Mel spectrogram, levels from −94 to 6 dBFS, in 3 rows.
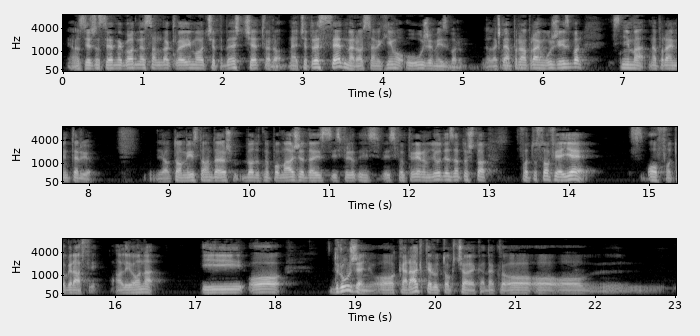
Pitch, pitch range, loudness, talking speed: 115 Hz, 110-120 Hz, -25 LUFS, 150 wpm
